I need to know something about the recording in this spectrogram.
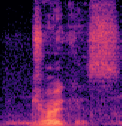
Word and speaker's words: Drakus: and heroes Fest let's get it drers Drake draus yeah I said it right y'all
